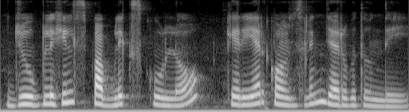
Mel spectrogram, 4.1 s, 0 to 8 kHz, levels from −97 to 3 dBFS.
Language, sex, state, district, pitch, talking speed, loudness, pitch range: Telugu, female, Telangana, Hyderabad, 215 Hz, 90 wpm, -20 LUFS, 190-230 Hz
